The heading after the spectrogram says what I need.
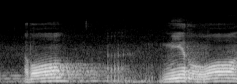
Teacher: ro dia ujung lidah yang digetarkan ke arah langit-langit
